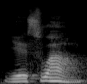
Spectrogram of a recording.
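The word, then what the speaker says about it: ישוע: 입니다 그래서 음 그 그 당시에 발음으로는 예수와 또는 여우 수아 라고 이름을 지었을 겁니다 이것의 이제 신약성경은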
